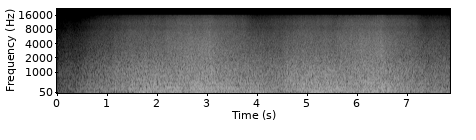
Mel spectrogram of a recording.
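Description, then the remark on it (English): Storm waves roar and surge with wind at sea around a rock in the dark, a dense wash of noise that swells into two long, heavy crests before easing slightly. No voices. “He was on a rock, in the dark, with the storm still raging around him.”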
